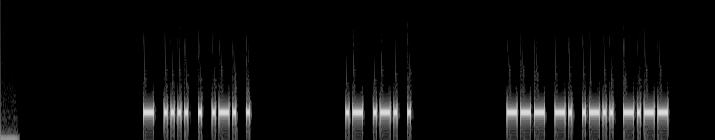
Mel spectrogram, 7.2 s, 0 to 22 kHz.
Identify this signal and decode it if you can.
Morse code, heard as a keyed tone, about 34 wpm, 700 Hz. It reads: THERE ARE ONLY
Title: 4x Word-Spacing - Sentences from Top 300 Words - 35wpm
